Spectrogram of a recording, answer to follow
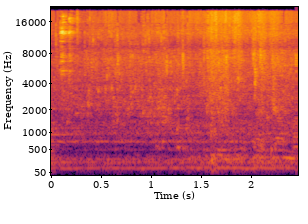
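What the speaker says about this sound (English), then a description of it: "Let me rinse my big measuring cup out here real quick." A large measuring cup rinsed under a kitchen tap: steady, fairly quiet running water splashing into a sink, continuous throughout.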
